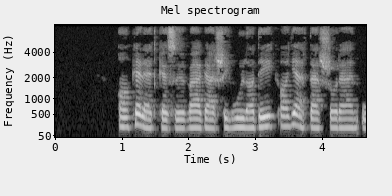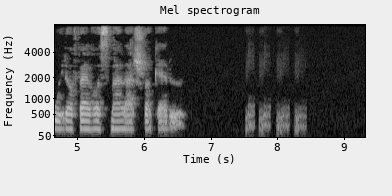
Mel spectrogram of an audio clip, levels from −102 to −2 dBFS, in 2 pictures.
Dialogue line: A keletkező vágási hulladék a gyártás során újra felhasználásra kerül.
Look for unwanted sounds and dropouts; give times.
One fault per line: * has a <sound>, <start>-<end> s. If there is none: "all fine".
* has a laugh, 7.5-8.4 s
